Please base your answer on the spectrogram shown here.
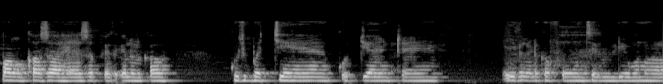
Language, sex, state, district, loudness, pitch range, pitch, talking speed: Hindi, male, Uttar Pradesh, Shamli, -19 LUFS, 170-180 Hz, 175 Hz, 160 wpm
